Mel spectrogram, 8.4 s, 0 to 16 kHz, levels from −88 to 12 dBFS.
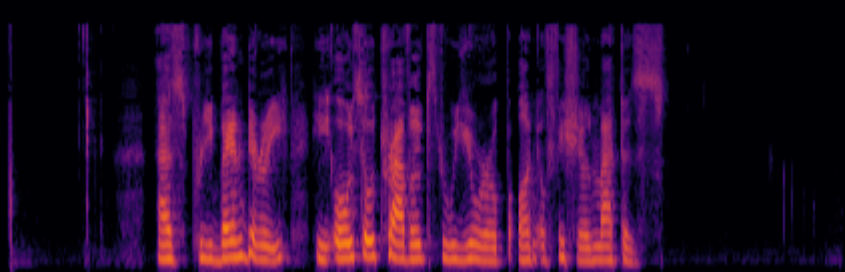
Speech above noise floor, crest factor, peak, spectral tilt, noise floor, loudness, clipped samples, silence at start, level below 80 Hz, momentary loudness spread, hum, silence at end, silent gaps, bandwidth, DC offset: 55 dB; 18 dB; -8 dBFS; -6 dB/octave; -78 dBFS; -24 LUFS; under 0.1%; 1.55 s; -74 dBFS; 20 LU; none; 1.85 s; none; 11.5 kHz; under 0.1%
